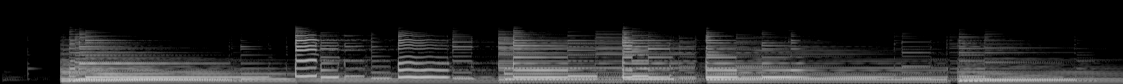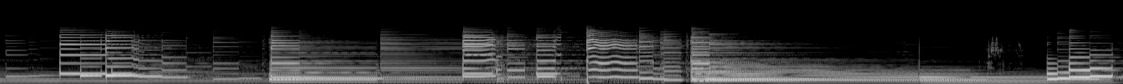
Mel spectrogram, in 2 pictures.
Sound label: Carl Martin PlexiRanger Boost Full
